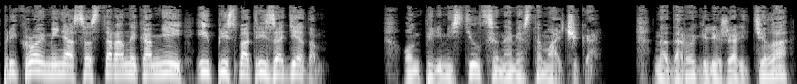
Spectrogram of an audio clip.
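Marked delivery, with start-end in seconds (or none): 0.0-3.3 higher urgent shouted order; cover me shout. A narrator's reading. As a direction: yell the order over gunfire. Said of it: "крикнул он".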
